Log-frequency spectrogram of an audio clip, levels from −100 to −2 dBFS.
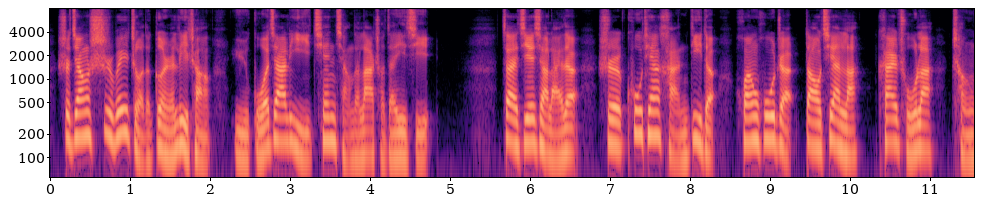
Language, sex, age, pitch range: Chinese, male, 20-39, 105-160 Hz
